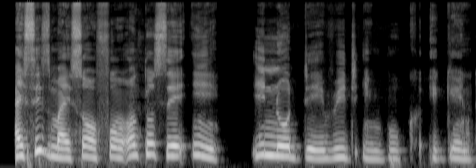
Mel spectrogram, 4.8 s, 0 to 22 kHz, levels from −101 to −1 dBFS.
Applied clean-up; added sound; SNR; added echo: neural mask model Resemble Enhance denoiser.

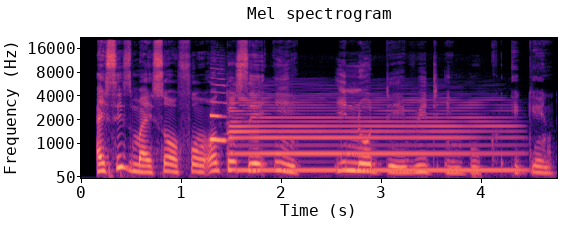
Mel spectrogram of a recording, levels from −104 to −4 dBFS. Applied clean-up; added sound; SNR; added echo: none; Wind instrument, woodwind instrument; 3 dB; none.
